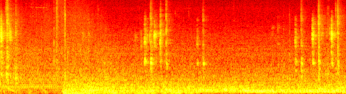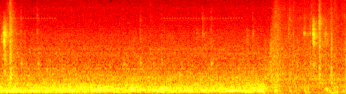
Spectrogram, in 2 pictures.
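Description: Water bubbles and churns underwater with a low muffled rumble.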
